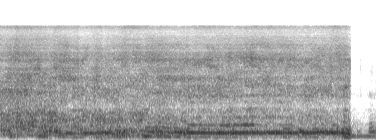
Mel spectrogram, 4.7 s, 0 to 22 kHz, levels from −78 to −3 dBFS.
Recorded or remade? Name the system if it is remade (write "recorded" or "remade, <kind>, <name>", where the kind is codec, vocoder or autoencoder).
remade, codec, SNAC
